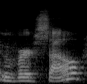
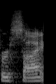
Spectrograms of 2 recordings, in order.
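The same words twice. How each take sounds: First: The name is given the local Kentucky pronunciation. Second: The name is given its French pronunciation. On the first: "In Kentucky, it was like Versailles" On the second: "in French should be pronounced Versailles"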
